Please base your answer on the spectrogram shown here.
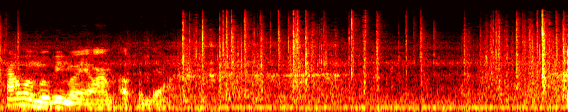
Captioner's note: plastic package rustling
